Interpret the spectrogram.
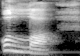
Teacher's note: Sebelum Allah bagi atas, bagi depan kena baca tebal.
